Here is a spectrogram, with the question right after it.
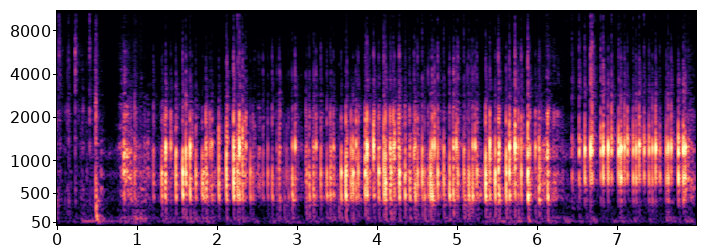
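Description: A small, tall, empty brown kraft cardboard box with its top flap open is held in both hands and tapped and scratched with long painted nails. The result is a rapid, continuous stream of short, dry, hollow taps and scratchy rustles centered in the midrange, with almost no low end and only brief lulls near the start and around six and a half seconds.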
